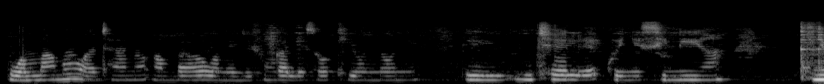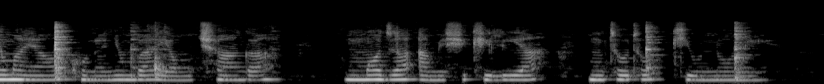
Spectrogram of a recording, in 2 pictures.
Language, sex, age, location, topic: Swahili, female, 18-24, Mombasa, agriculture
